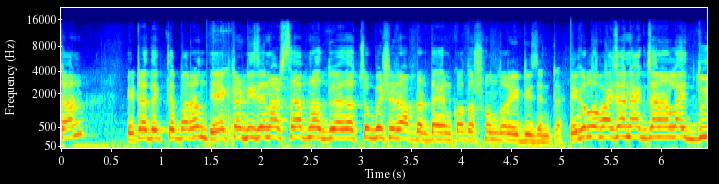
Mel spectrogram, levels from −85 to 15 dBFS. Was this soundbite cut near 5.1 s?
yes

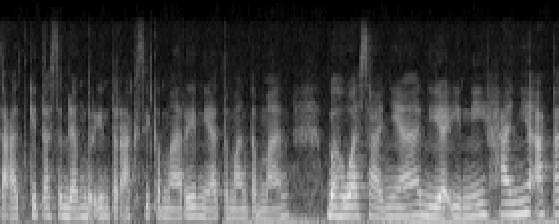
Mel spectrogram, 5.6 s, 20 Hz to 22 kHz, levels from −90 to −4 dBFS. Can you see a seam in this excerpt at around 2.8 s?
no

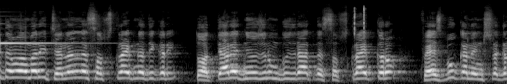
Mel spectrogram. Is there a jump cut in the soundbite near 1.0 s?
no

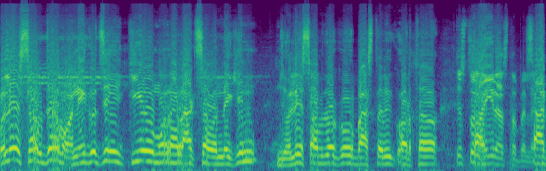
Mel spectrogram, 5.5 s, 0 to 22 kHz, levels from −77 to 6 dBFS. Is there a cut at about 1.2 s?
no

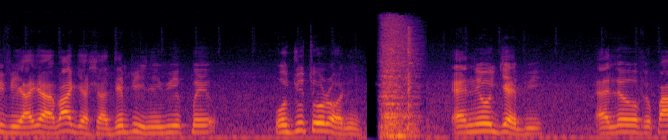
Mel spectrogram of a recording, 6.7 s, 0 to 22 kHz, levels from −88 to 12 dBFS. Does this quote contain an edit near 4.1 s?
yes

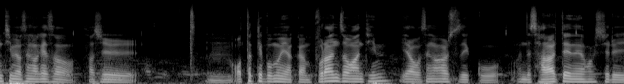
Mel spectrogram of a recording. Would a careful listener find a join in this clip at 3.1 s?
no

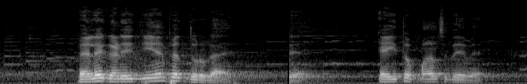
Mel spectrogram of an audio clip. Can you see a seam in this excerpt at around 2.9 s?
yes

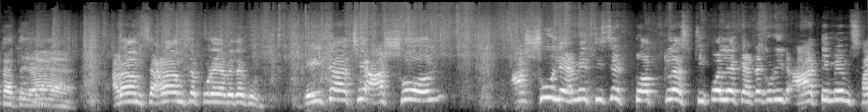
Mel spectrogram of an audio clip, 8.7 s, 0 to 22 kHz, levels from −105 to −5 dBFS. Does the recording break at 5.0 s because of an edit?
no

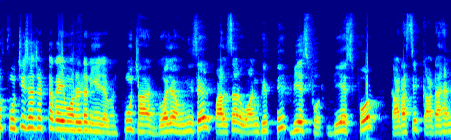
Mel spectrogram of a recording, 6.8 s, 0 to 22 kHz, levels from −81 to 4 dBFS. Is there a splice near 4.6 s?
no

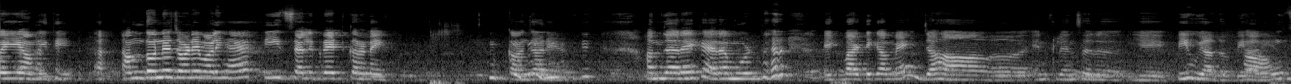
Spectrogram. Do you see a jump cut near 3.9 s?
no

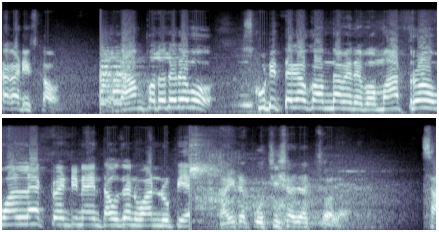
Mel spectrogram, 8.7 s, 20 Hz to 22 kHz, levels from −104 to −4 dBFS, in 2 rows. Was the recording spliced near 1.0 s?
yes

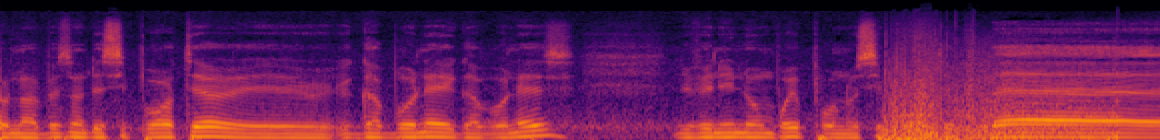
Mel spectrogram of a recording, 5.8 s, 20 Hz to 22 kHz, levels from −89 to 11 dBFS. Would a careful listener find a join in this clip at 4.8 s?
yes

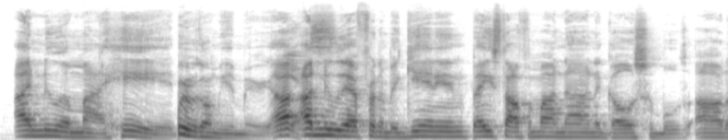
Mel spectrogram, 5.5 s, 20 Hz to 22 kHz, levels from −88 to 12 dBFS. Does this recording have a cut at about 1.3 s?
yes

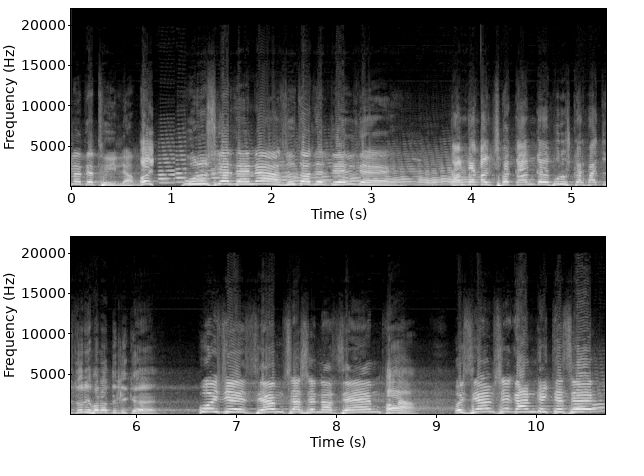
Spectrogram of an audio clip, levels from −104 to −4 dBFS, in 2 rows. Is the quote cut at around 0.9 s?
yes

